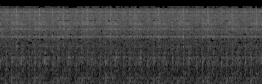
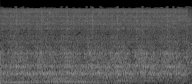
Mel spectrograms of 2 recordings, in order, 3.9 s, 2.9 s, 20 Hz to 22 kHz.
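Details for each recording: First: Pennsylvania A3 switcher model steam locomotive running on air after re-setting valve timing at both ends of stroke: hissy, fairly even chuff about 167 a minute, no lame beat, running much more square though not perfect; one valve suspected slightly uneven. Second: Pennsylvania A3 switcher model steam locomotive first run on compressed air at about 13–14 PSI: hissy, slow uneven chuffs, binding that tightens and loosens over time, using excessive air; cause later thought to be mostly overtight piston rod gland packing nuts.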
